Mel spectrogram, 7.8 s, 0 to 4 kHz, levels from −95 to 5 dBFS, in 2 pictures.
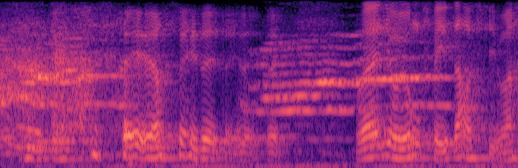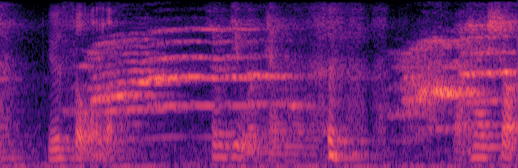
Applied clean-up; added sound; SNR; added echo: none; Meow; 0 dB; none.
